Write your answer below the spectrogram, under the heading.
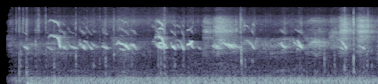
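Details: Newborn chicks chirping loudly: a flock of just-hatched chicken chicks gives rapid, high, downslurred peeps that overlap in a busy, continuous chatter, with faint low rumble beneath.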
